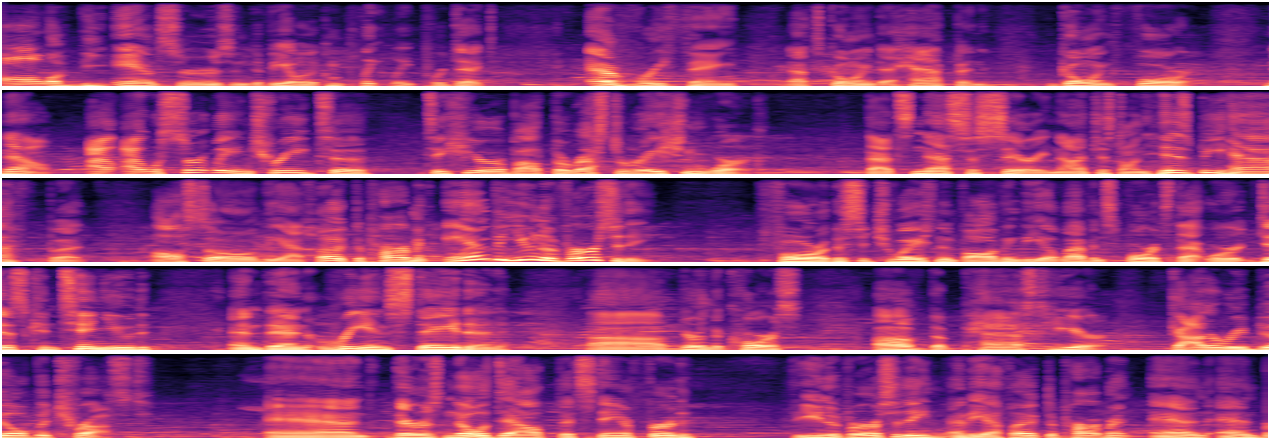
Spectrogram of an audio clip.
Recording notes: Live From Media Day. Pac-12 Football Media Day.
